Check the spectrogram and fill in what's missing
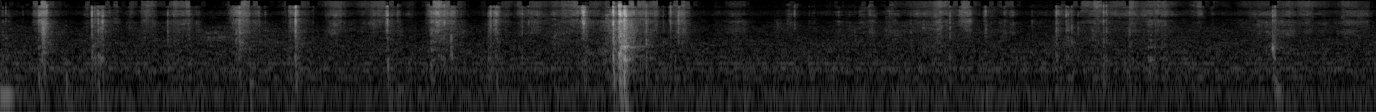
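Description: Tarot cards being shuffled close by: soft riffling patter with scattered light taps and one sharper snap midway, no voices.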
